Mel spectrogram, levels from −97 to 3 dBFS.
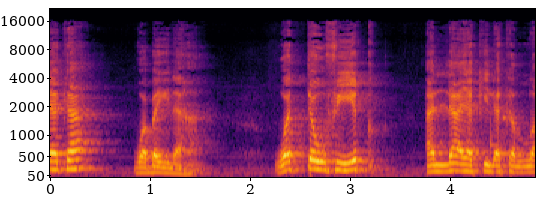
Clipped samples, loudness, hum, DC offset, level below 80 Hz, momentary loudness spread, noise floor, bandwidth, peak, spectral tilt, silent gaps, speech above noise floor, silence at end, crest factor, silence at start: under 0.1%; -16 LUFS; none; under 0.1%; -52 dBFS; 16 LU; -51 dBFS; 16.5 kHz; 0 dBFS; -5.5 dB/octave; none; 36 dB; 0 s; 16 dB; 0 s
